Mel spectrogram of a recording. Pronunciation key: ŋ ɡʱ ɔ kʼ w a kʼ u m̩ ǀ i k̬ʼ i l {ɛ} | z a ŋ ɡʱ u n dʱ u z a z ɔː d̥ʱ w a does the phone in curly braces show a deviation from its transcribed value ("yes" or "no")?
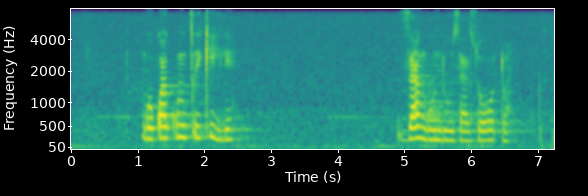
no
